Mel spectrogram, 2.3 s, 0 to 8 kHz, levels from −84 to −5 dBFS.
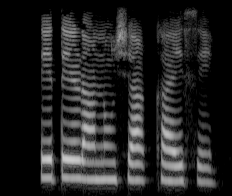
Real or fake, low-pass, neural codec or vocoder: real; 7.2 kHz; none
